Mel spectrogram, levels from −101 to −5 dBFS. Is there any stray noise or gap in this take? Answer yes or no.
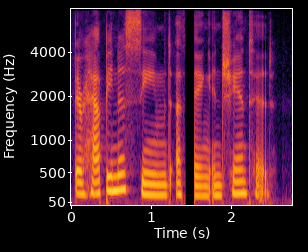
yes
